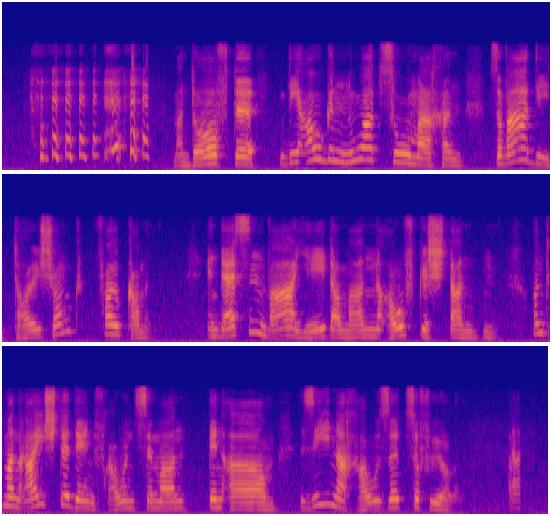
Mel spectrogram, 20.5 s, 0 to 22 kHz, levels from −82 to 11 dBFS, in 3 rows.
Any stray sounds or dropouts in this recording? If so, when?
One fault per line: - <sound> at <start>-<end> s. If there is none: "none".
- laugh at 0.3-1.9 s
- laugh at 20.0-20.2 s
